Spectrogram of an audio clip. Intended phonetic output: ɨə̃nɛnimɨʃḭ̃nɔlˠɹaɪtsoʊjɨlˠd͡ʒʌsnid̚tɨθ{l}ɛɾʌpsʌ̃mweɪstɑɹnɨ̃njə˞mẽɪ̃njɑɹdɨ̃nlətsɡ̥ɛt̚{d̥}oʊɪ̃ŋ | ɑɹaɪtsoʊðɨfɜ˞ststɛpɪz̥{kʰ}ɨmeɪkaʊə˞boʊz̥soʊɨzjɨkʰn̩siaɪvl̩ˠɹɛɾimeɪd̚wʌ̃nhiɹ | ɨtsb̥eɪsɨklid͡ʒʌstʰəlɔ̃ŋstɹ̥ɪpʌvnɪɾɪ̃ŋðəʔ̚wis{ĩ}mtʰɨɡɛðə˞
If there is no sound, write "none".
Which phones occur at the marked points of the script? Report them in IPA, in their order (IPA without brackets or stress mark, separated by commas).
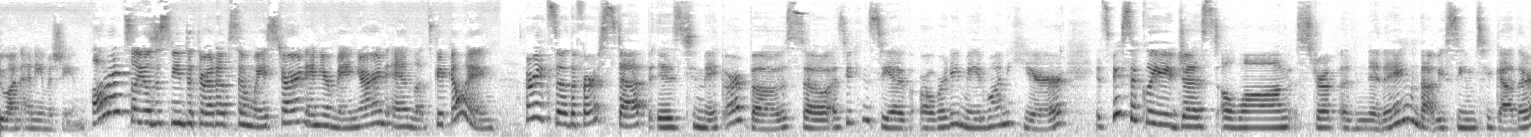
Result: ɹ, ɡ̥, tʰ, ĩ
